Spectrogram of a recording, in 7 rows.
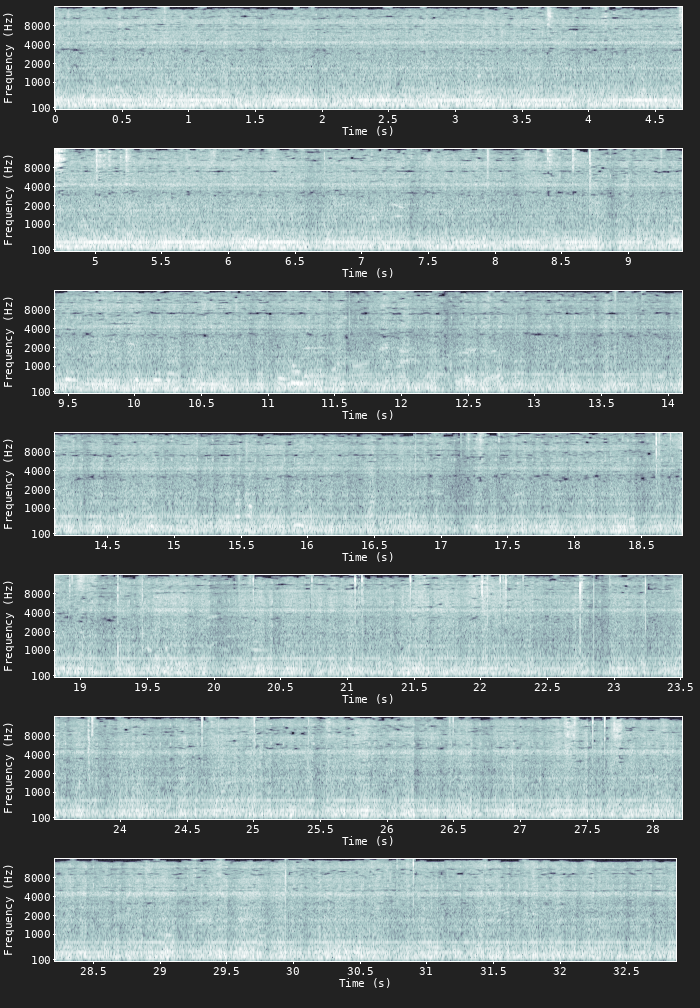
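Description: Steady cabin noise of an IndiGo Airbus A320-family airliner moving on the ground with its jet engines at low power: an even hum with a steady engine tone and a faint high whine. A second, higher engine tone comes in about two-thirds of the way through.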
